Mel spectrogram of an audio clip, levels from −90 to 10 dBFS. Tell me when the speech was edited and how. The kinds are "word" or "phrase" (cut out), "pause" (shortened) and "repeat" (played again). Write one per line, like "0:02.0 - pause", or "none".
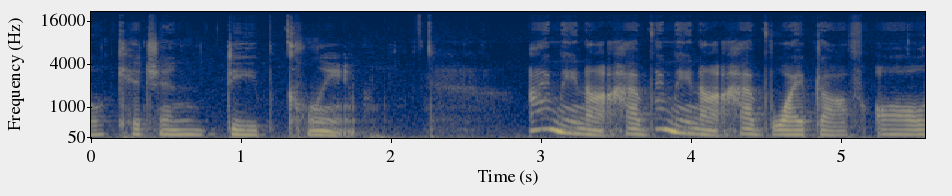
0:03.8 - repeat

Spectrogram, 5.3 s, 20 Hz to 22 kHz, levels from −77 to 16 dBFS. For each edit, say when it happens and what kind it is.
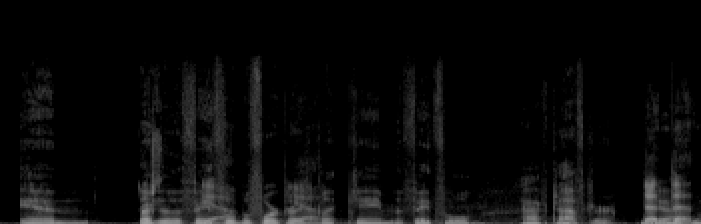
0:01.2 - word
0:02.9 - word

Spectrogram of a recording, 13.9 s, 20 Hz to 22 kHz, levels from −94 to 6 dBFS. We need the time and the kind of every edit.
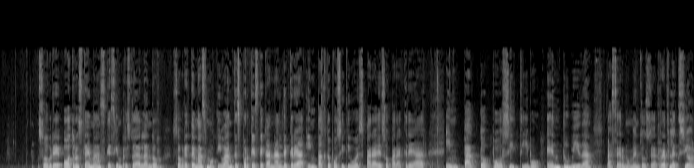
0:08.9 - pause
0:12.0 - pause

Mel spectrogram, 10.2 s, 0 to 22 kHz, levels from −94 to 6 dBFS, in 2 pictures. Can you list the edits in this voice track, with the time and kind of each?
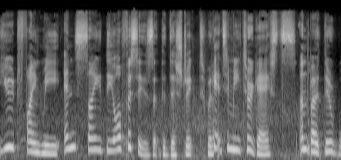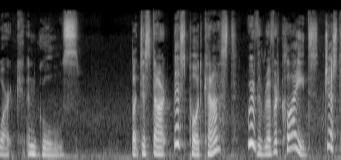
0:03.2 - word
0:04.6 - word
0:09.0 - word

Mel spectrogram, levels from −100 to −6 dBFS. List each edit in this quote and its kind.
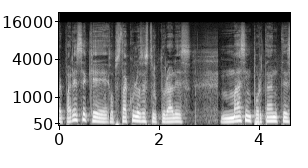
0:01.0 - word
0:03.2 - pause

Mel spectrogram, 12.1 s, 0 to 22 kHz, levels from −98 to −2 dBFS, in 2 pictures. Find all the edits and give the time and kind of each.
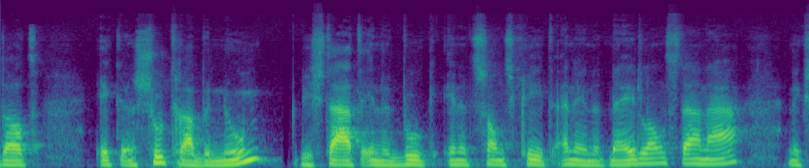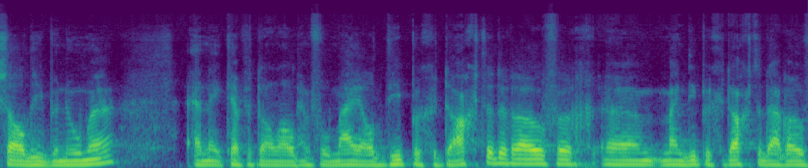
0:02.1 - pause
0:08.0 - word
0:08.3 - word

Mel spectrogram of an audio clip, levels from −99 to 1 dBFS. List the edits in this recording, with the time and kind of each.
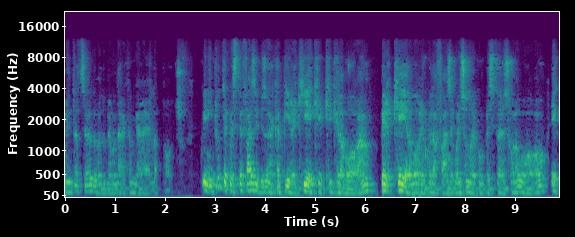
0:06.2 - pause

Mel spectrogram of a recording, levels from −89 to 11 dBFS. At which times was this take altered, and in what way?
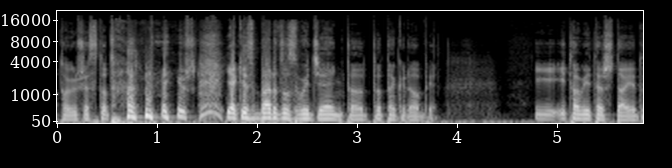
none

